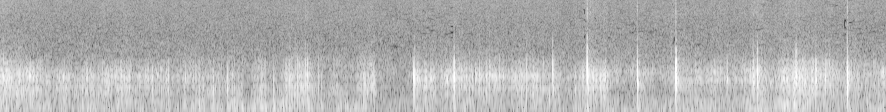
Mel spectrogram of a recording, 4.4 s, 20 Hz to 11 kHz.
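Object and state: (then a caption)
Spiral-bound hardcover cookbook tapped with nails. Long nails tap the cardboard-covered cover of a spiral-bound hardcover cookbook. The soft, dull taps ring around 1 kHz and die away almost instantly. They start as a faint, blurred patter and become sharper, separate clicks in the second half.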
